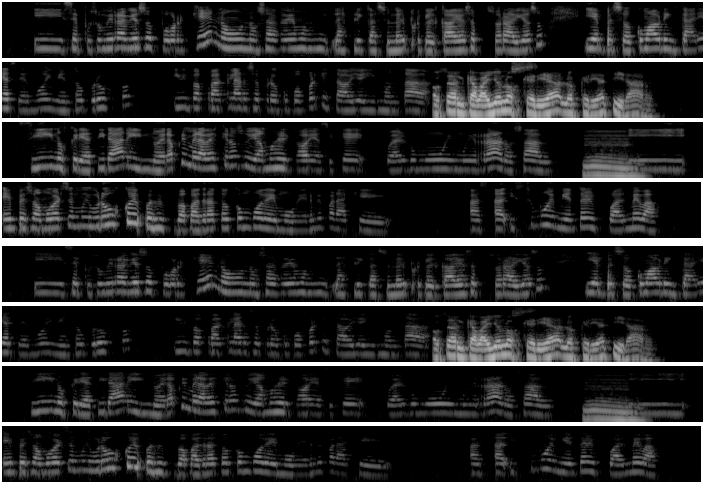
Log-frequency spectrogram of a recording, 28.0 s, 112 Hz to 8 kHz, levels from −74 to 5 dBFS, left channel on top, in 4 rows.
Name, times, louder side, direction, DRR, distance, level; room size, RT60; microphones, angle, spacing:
voice 1, 0.3-8.1 8.7-11.3 11.9-12.3 14.2-19.5 20.3-24.9 25.7-27.6, left 4 dB, 70° left, 0.6 m, -41 dB
voice 2, 11.3-13.5 19.8-20.5, left 2 dB, 25° left, 0.3 m, -28 dB
4.2 x 4.1 x 2.9 m
head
